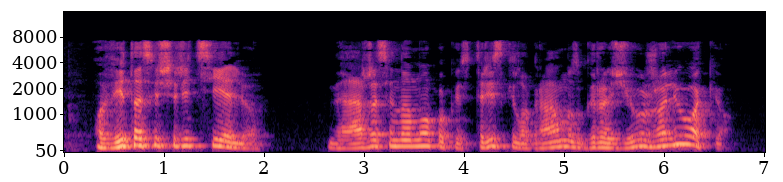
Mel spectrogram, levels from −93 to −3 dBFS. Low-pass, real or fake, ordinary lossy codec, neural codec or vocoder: 7.2 kHz; real; MP3, 48 kbps; none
